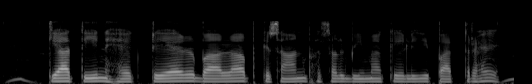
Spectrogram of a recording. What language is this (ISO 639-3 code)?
hin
